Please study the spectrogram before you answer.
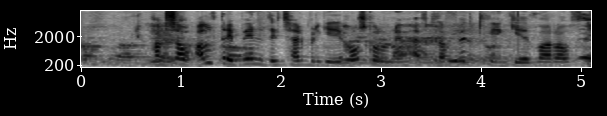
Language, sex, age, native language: Icelandic, male, 18-19, Icelandic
